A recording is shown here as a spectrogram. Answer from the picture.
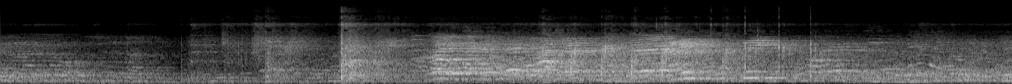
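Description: Men's voices talking and calling out, with a single sharp smack about three and a half seconds in. The voices get louder from about four seconds in and stay loud until about eight seconds.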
